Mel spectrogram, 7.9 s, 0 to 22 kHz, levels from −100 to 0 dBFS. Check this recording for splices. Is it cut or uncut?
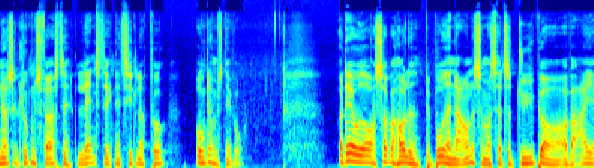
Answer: uncut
